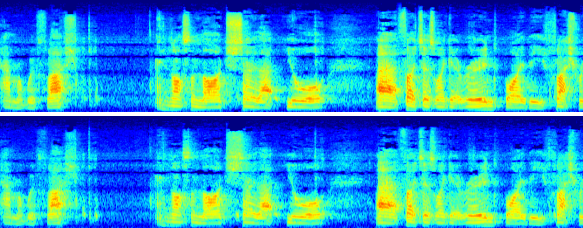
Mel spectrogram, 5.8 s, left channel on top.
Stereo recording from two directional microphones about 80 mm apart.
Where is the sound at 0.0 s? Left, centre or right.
Left.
